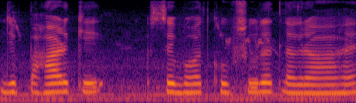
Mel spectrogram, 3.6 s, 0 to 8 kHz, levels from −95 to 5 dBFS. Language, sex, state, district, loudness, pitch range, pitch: Hindi, female, Jharkhand, Sahebganj, -31 LUFS, 205-225 Hz, 215 Hz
